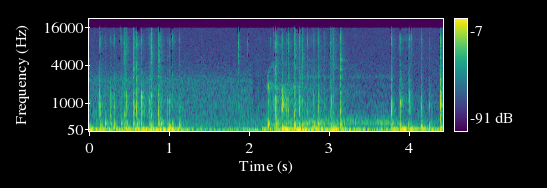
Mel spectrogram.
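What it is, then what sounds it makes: Plastic laptop keyboard. Fingertips of both hands tap rapidly on the low-profile plastic chiclet keys of a black laptop with a hollow body, in continuous typing. The quick, dry clicks carry a dull low thump, thin out briefly in the middle, then pick back up.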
